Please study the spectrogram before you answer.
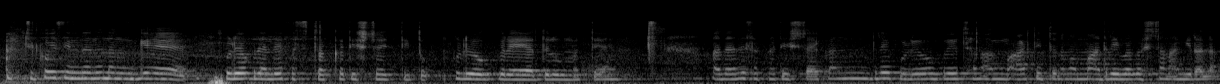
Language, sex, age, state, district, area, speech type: Kannada, female, 18-30, Karnataka, Hassan, rural, spontaneous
